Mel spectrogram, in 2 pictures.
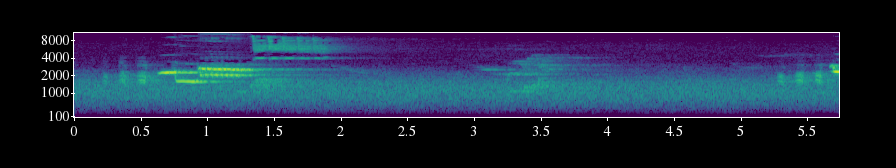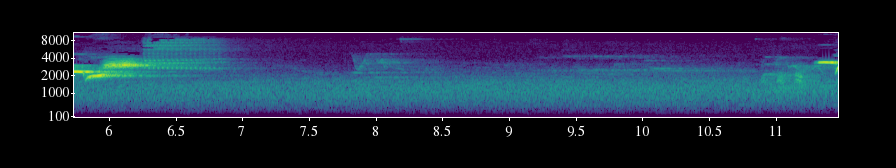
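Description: Wood thrush singing flute-like phrases, each opening with soft notes and ending in a high, buzzy trill, spaced several seconds apart over a steady background hiss.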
